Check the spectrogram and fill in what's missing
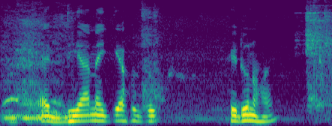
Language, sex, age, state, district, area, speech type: Assamese, male, 45-60, Assam, Goalpara, urban, spontaneous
